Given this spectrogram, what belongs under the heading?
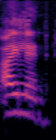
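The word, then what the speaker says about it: island: इसका S silent है आइलैंड द्वीप के नाम के पहले भी द आता है।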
